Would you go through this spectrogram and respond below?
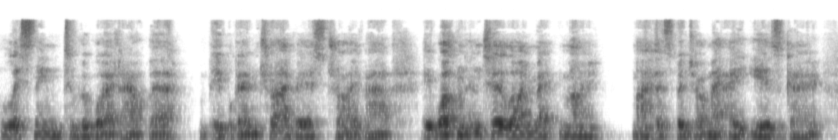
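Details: Adult female bodybuilder with androgen-induced voice deepening (virilization) after large doses of male steroids (performance-enhancing drugs). Her formerly high-pitched voice is now very deep and she can no longer sing. She also has chronic kidney disease and past liver damage.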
